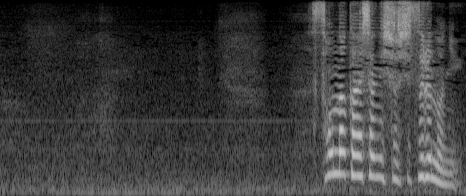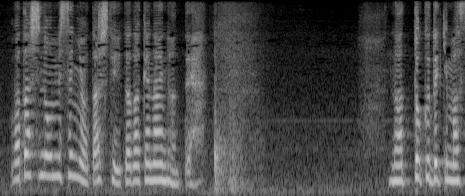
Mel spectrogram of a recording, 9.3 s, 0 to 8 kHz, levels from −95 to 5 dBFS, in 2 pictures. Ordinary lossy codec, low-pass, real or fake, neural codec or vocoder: none; none; real; none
